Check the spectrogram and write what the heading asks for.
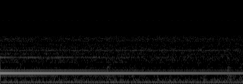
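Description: A held piano note slowly dying away, one clear tone with faint overtones and no new notes struck.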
